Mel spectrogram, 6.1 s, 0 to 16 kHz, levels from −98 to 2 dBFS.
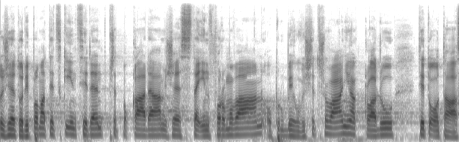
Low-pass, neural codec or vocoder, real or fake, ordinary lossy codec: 14.4 kHz; none; real; AAC, 96 kbps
